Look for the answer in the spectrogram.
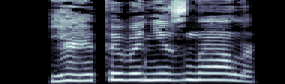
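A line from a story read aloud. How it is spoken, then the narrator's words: Sobbing. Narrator (Russian): рыдала Джинни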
